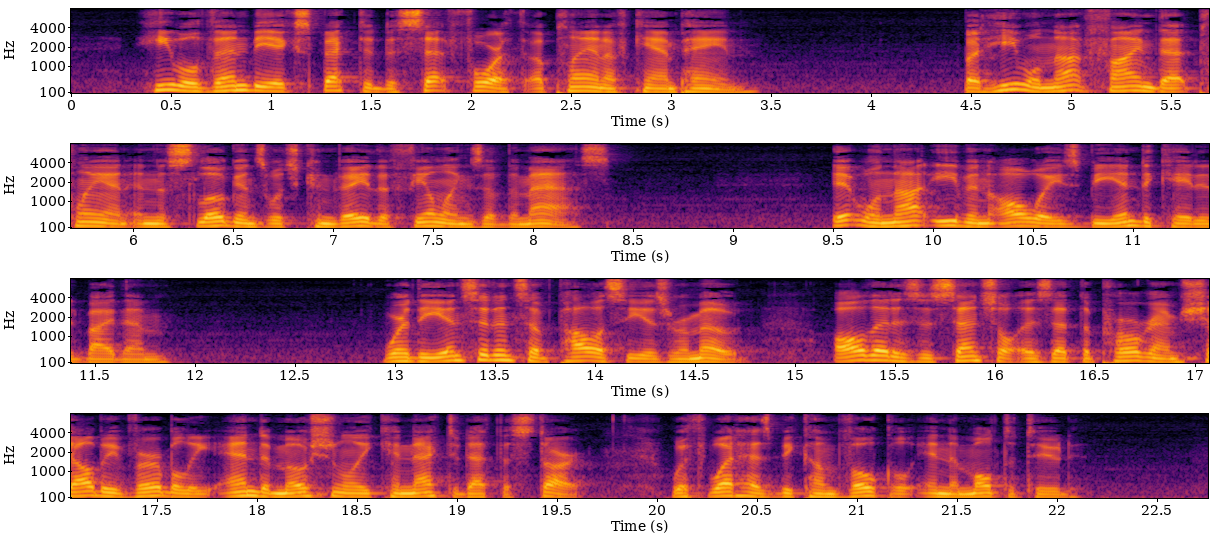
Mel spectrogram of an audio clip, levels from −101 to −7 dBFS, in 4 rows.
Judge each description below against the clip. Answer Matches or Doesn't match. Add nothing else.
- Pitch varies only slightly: Doesn't match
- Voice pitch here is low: Matches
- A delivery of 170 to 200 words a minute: Matches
